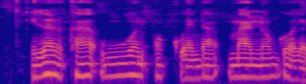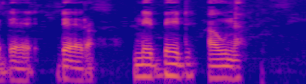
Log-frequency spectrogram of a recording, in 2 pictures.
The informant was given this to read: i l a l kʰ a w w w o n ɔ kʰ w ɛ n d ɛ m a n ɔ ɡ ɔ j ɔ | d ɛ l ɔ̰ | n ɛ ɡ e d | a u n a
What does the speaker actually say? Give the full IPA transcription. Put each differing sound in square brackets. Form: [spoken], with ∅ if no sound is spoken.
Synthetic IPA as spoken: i l a l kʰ a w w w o n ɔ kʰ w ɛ n d [a] m a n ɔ ɡ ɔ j ɔ | d ɛ [ɾ] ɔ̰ | n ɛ [b] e d | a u n a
